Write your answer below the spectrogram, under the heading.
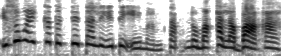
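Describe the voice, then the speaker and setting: A woman acts out a scheming, cruel mistress in a melodramatic audio drama. She speaks very high with big swings, bossing and mocking. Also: huge pitch swings, racing, sharp tone, no room sound, heavily acted. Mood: cruel mockery. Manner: domineering, mocking.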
